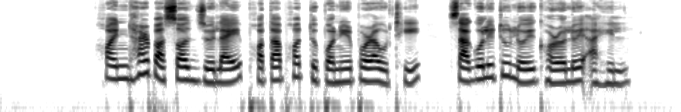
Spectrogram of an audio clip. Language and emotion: Assamese, neutral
